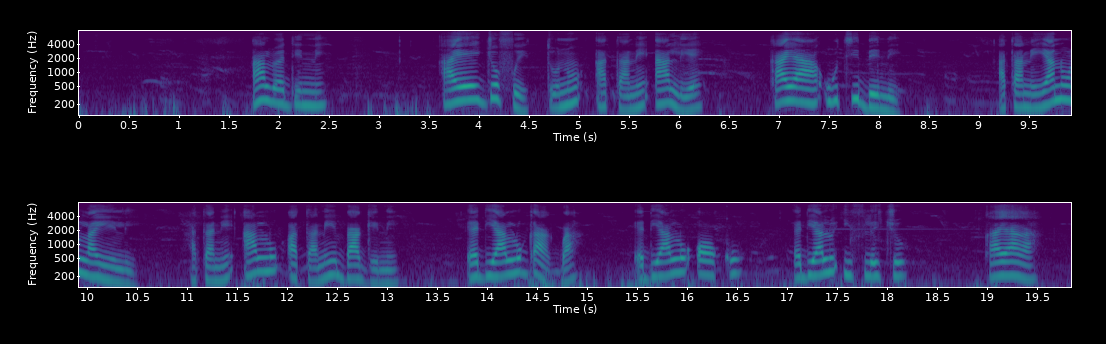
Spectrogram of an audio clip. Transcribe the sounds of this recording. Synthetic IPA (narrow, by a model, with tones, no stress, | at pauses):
a˦lʊ˧˦ɛ˧dɪ˧nɪ̃˧ | a˨je˦d͡ʒo˦fʊ˨e˨tʊ˨nʊ̃˦a˨ta˨nɪ̃˨˦ʔa˦lɪ˨ɛ˦ | ka˦ja˦˧ʔu˦ti˦be˨ne˨ | a̰˨ta˨nɪ˨ja˦nʊ˦la˧jɪ˨lɪ˨ | a˨ta˨nɪ̃˨˦a˦lʊ˦a˨ta˨nɪ˦ba˧ɡɪ˨nɪ̃˨ɛ˧dɪ˦a˨lʊ˦ɡa˨ɡ͡ba˨˦ɛ̰˧dɪ˦a˨lʊ˦ʔɔ˦˧kʊ˦ɛ˧dɪ˦a˨lʊ˦ʔi˧fle˧t͡ʃo˦ | ka˦ja˦ɣa˧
